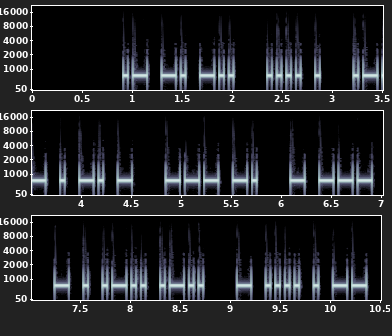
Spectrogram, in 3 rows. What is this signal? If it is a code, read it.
Morse code, heard as a keyed tone, about 25 wpm, 700 Hz. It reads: AND HE WENT ON TO TELL THEM
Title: Sentences from Top 900 Words 25wpm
